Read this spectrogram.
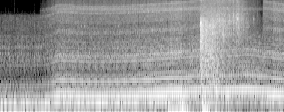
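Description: A car engine hums and revs up.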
